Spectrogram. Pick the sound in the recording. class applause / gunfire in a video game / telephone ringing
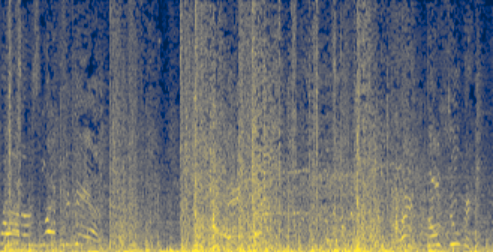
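gunfire in a video game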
